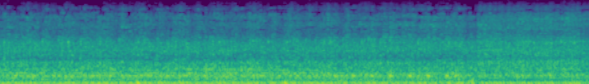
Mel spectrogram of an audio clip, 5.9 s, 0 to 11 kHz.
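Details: 1979 Beechcraft Baron B55 piston engine running on its own power for the first time in 14 years; low, steady drone with an even firing rhythm, no misses or knocks.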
